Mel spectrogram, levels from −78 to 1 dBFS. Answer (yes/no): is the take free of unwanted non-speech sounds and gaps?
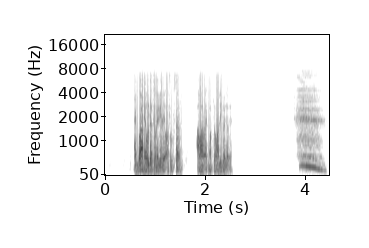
no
